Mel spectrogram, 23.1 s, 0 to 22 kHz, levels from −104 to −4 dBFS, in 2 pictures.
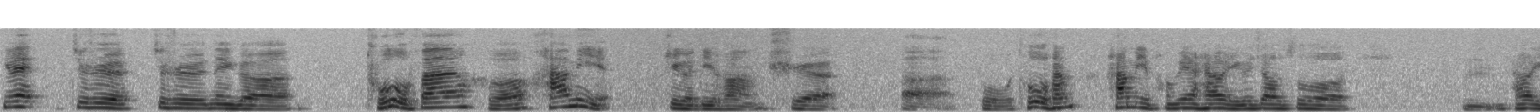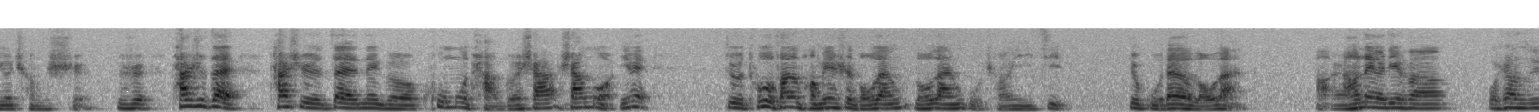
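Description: No technical faults can be heard in the speech. It carries the expected sound of call microphone processing, with the lowest bass trimmed away and nothing present above 8 kHz.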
